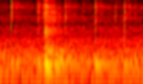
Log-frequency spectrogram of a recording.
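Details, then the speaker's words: Massage/muscle roller stick moved by hand: short sharp squeaks and ticks as the plastic roller rubs dry on its metal shaft; needs a little lubricant. "it is the plastic it's the plastic rubbing on the metal so it needs a little bit of lubricant"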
